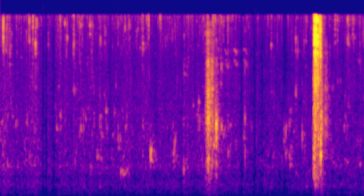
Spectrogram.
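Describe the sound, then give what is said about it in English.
Gentle water trickling and sloshing, with small scattered drips and splashes and two brief louder splashy bursts near the end. Fairly quiet, with no voices. “I wanted to sit quietly for the voice of the water to continue to begin again with you”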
